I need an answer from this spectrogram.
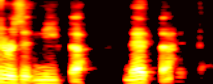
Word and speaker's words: Neta: Did I pronounce that correctly, or is it Neta? Neta. It's Neta.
